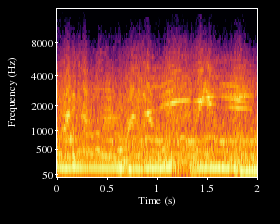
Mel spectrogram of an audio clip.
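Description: Heavy psychedelic rock music: a loud, pulsing bass line stepping between two low notes, with high lines sliding in pitch over it.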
